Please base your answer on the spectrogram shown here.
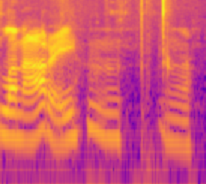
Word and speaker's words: Lannery: It's pronounced Lannery.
